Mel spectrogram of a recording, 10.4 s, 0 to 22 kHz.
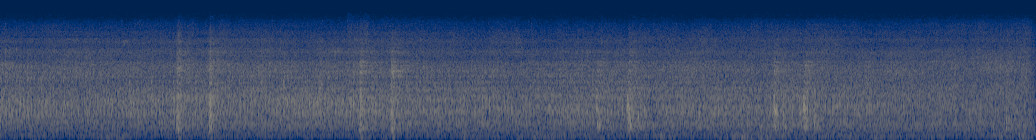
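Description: Nemuro Line diesel railcar running slowly, at about 30 km/h, with steady rolling noise. Its wheels click over the rail joints in pairs, a pair about every two seconds.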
